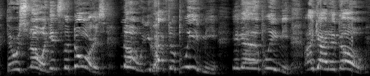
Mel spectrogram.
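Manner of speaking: high, fast, laughing panicked plea; frantic Dwight. Retold or imitated. Dwight pleading with the office about the snow, high and frantic. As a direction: squeak out a desperate excuse while cracking up.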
